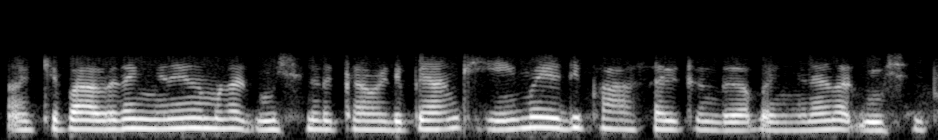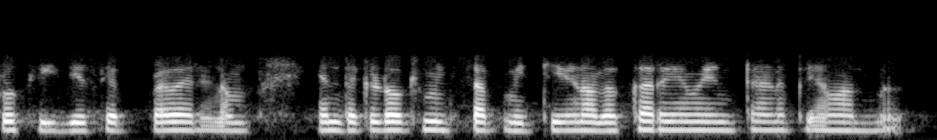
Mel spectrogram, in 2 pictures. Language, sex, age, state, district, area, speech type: Malayalam, female, 18-30, Kerala, Palakkad, rural, conversation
